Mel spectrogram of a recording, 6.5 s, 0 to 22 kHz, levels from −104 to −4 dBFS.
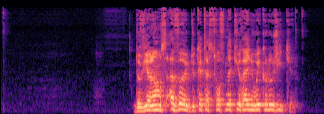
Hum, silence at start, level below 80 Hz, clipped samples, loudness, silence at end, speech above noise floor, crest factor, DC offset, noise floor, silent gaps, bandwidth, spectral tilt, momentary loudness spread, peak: none; 2.7 s; -62 dBFS; under 0.1%; -18 LUFS; 0.6 s; 56 dB; 18 dB; under 0.1%; -74 dBFS; none; 17 kHz; -5.5 dB/octave; 9 LU; -2 dBFS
